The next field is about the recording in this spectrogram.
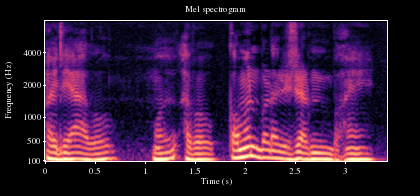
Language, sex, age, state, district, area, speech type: Nepali, male, 60+, West Bengal, Kalimpong, rural, spontaneous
